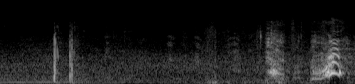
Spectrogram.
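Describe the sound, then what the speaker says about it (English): A dog barks twice in quick succession, then after a lull gives a few louder, rougher barks up close. "Stop barking."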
